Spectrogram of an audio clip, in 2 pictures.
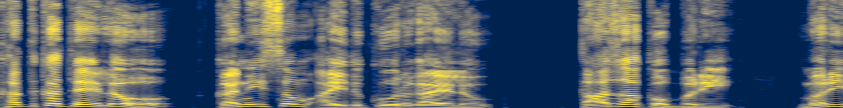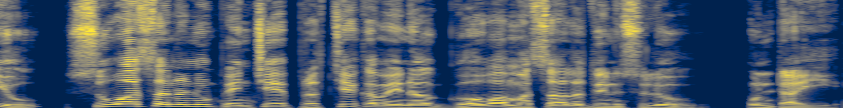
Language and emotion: Telugu, neutral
